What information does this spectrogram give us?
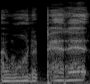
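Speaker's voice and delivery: under the breath, very quiet. Voicing Ryfun reacting to a creature: very quiet, under his breath. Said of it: "just very quietly, under his breath".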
